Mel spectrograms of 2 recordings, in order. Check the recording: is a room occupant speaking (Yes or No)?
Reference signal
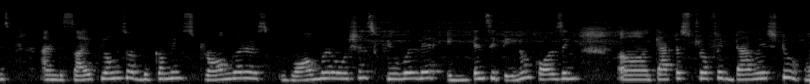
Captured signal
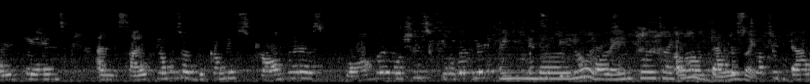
Yes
